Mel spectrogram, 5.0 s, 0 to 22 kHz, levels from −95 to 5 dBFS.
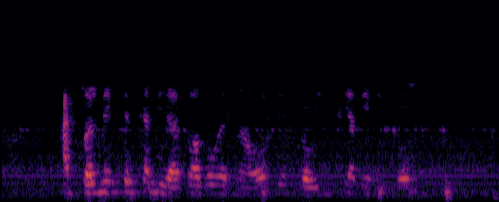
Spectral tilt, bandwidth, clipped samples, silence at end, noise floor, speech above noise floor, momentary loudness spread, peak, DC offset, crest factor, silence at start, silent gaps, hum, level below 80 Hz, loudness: -3 dB/octave; 7.2 kHz; under 0.1%; 0.45 s; -76 dBFS; 24 dB; 18 LU; -30 dBFS; under 0.1%; 22 dB; 0.6 s; none; none; under -90 dBFS; -50 LUFS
